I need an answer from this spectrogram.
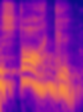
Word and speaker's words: storge: Cara, uma outra palavra que a gente tem aqui é o storge, ou storg. Se for levar pela pronúncia mesmo, storg.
